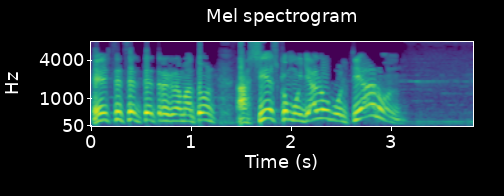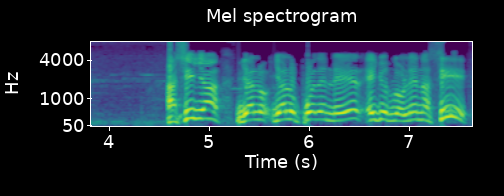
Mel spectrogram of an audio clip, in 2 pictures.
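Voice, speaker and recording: A man's voice: very high voice, animated, normal speed, no echo, faint music behind. A man preaching a teaching sermon, explaining earnestly and repeating words as he searches for the next one. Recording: dull lo-fi sound.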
